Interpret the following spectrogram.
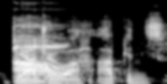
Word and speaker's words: DeAndre Hopkins: I just want to point out that you mispronounced his name. Oh, did I? It's future Hall of Famer DeAndre Hopkins.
